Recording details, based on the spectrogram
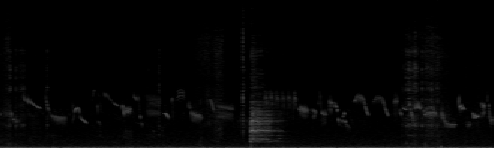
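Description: A skylark pours out an unbroken, fast, twittering warble of high chirps and trills, with steady wind rumble and a brief gust or handling thump midway.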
